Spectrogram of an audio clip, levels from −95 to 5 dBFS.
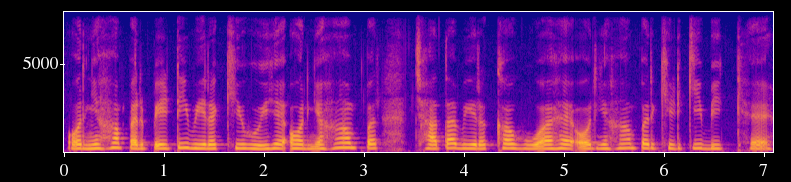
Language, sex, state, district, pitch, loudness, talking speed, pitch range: Hindi, female, Himachal Pradesh, Shimla, 230 Hz, -16 LUFS, 195 wpm, 225-245 Hz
